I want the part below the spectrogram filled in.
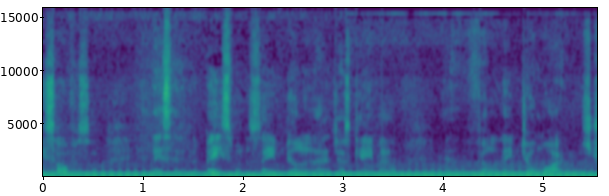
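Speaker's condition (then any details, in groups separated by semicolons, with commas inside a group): No condition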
